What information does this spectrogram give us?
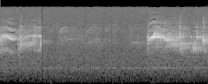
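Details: Brown-eared bulbul giving short, strident, buzzy squeals at the start and again after a quiet gap of over a second, with only faint hiss between.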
